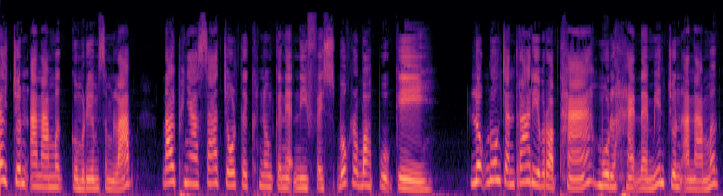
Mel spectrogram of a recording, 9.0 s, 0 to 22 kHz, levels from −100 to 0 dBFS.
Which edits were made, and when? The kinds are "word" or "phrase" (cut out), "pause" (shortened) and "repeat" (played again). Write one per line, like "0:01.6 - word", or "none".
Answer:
none

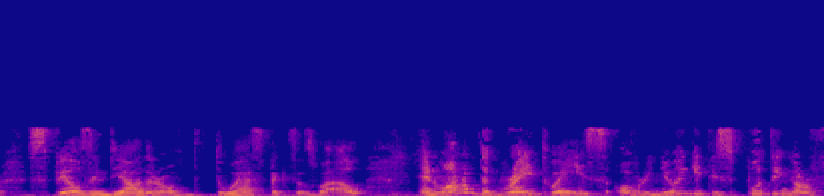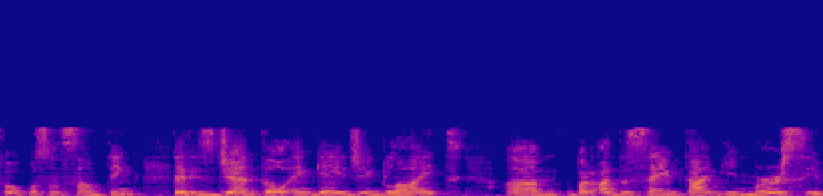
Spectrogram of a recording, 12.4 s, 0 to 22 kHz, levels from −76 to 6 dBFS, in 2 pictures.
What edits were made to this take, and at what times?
0:07.4 - pause

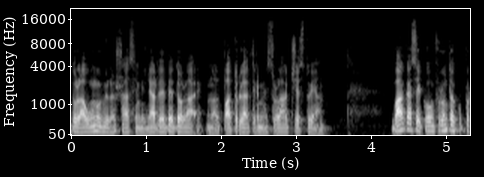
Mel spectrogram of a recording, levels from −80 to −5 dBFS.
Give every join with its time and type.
none

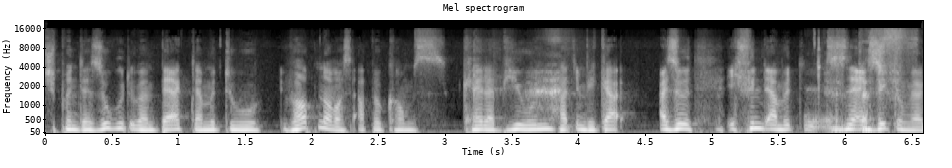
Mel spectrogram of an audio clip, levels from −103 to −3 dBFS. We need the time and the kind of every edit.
0:01.1 - word
0:01.7 - pause
0:03.8 - word
0:05.1 - word

